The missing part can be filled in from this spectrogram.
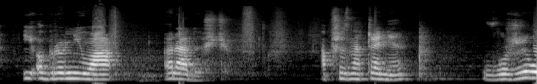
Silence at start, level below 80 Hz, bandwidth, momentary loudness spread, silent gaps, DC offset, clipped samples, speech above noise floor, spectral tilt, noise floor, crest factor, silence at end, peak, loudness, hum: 0.25 s; -62 dBFS; 16.5 kHz; 23 LU; none; under 0.1%; 0.3%; 35 dB; -2 dB/octave; -49 dBFS; 16 dB; 0 s; 0 dBFS; -14 LUFS; none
